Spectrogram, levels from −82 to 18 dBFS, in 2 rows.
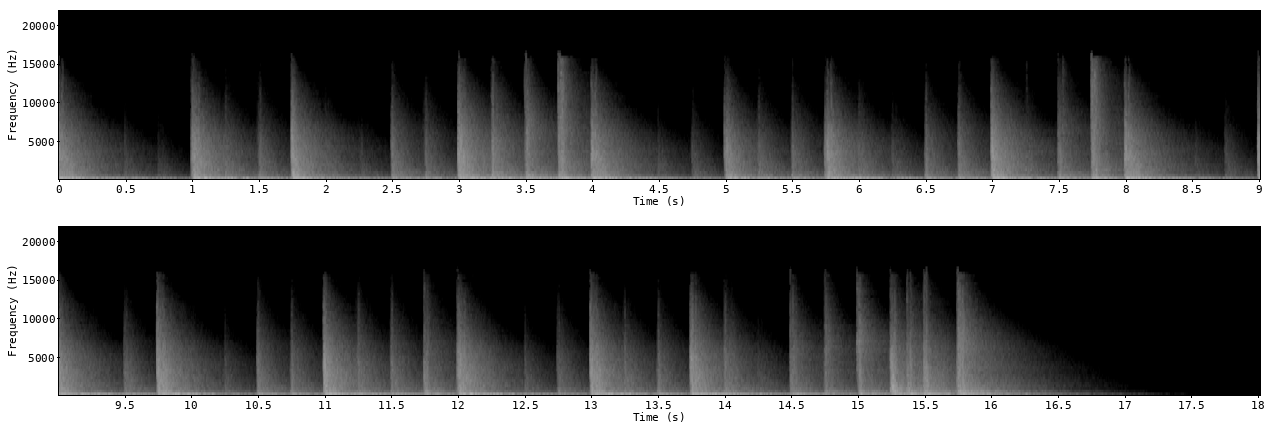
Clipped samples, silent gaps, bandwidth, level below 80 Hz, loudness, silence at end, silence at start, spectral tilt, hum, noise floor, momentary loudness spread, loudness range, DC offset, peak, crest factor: under 0.1%; none; 15.5 kHz; -24 dBFS; -23 LUFS; 1.5 s; 0 s; -5 dB/octave; none; -82 dBFS; 11 LU; 2 LU; under 0.1%; -4 dBFS; 18 dB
